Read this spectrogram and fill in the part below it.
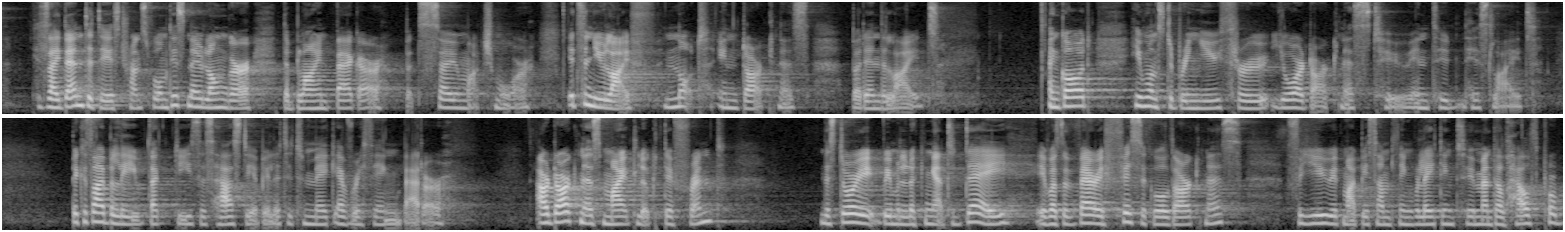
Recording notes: Recording from Immanuelskyrkan Skövde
